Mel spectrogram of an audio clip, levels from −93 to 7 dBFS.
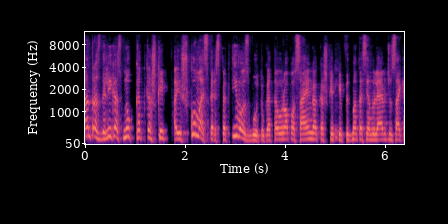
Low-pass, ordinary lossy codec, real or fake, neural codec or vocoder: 10.8 kHz; MP3, 64 kbps; real; none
